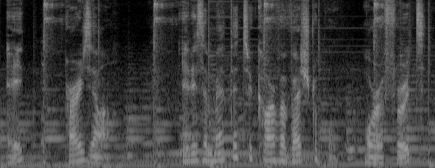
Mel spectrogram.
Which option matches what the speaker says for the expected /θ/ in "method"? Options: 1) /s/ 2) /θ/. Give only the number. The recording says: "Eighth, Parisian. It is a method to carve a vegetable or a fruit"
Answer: 2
